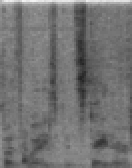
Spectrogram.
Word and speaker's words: Stata: You didn't mention stata or stata, or however you pronounce it.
